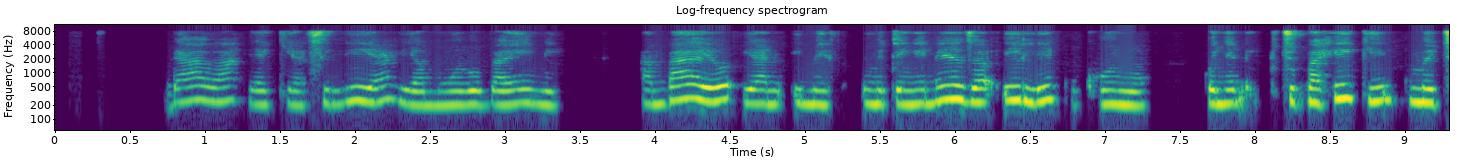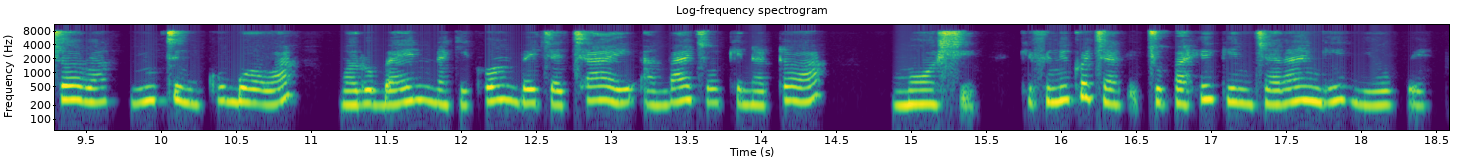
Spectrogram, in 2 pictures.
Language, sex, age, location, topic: Swahili, female, 18-24, Kisumu, health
